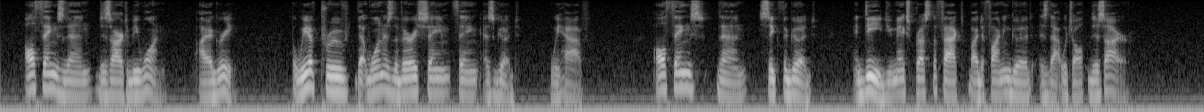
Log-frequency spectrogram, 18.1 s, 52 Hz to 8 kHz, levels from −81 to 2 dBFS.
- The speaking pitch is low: Yes, low, 110 Hz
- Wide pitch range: No, average, 3.3 semitones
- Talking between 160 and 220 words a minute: No, average, 145 wpm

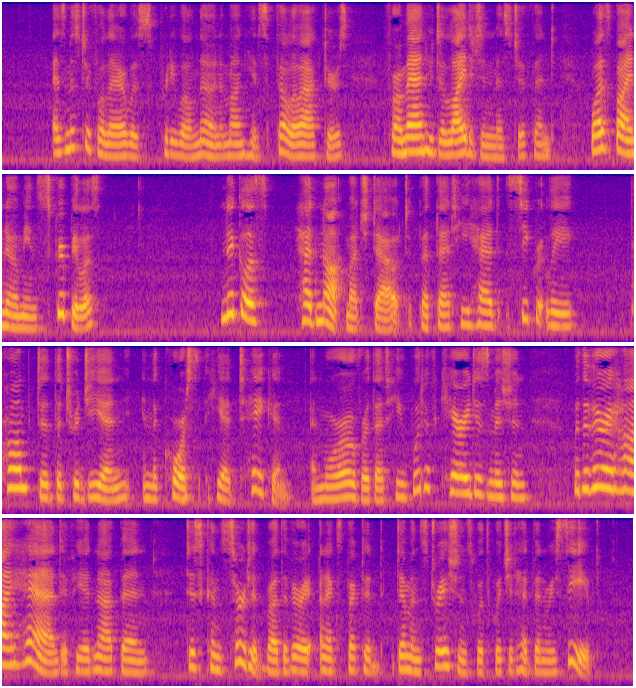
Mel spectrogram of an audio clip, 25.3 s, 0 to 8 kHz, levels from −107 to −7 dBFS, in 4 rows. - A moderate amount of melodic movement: No, wide, 6.0 semitones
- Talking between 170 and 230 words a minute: Yes, average, 175 wpm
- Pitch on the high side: Yes, high, 195 Hz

